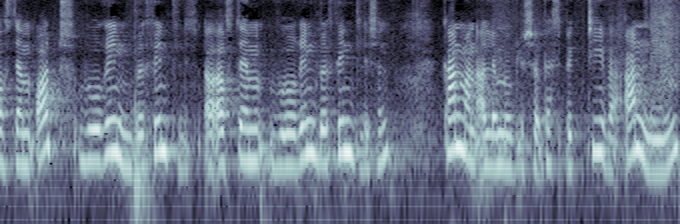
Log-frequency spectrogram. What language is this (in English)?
German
